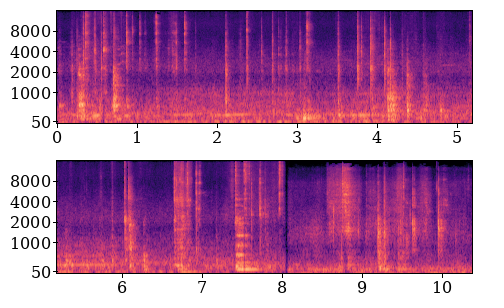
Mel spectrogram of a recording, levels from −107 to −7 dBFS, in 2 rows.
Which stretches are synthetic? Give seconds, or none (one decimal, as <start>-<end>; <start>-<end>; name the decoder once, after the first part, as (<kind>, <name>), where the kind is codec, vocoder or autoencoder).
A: none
